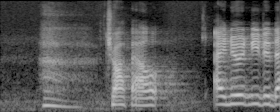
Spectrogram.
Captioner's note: sighs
